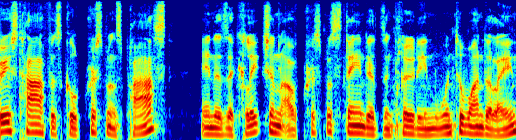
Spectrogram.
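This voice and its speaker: With a New Zealand accent, the speaker moves at a fairly quick pace with lively intonation on a very clean recording with a silent background. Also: man. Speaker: podcast host. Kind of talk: upbeat radio DJ patter, cheerful lead-in to a song segment. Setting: home recording, fan running in background. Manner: chatty, warm, enthusiastic.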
